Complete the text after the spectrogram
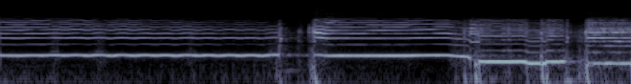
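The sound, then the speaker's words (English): An electric guitar through a small tube amp holds a long, bright, harmonically rich note, slides to a second sustained note, then plays a quick run of shorter notes with slight grit. “A nice chirp without too many artifacts and dust, you know, and noise.”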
